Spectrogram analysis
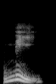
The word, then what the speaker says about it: knee: In the first camp, I would put a word like knee, right? So the silent K, or the W in right.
